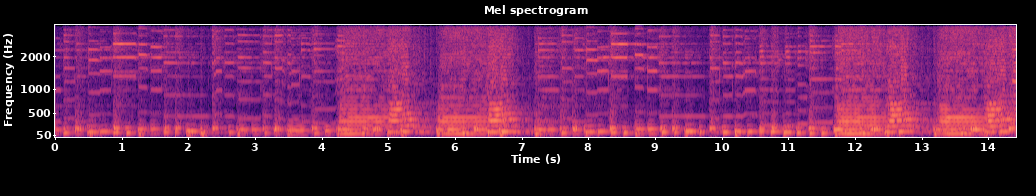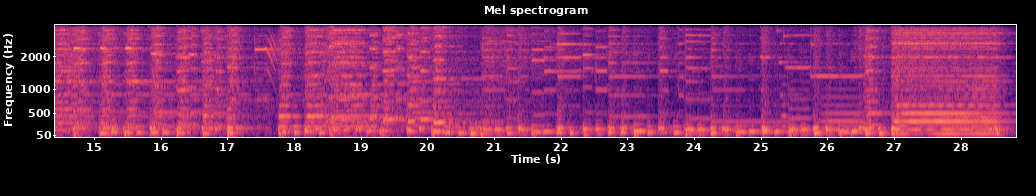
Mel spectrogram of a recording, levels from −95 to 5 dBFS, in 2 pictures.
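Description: Aliasing runs through the whole clip. The audio was downsampled, likely from 44.1 kHz to 8 kHz, without a proper low-pass filter first. Content above 4 kHz folds back below it. Sibilant and bright sounds turn gritty and metallic. The folded energy sits roughly 15 dB below the signal, pressing right up to the band edge.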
